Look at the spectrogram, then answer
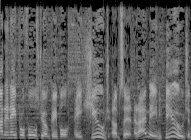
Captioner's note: laughter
